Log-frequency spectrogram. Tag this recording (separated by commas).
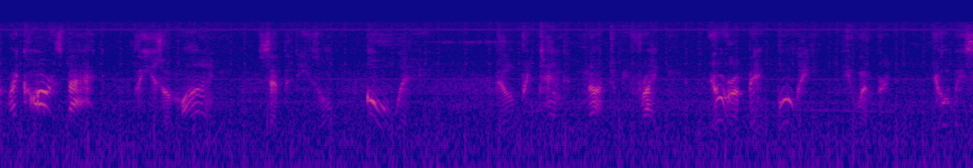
Speech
